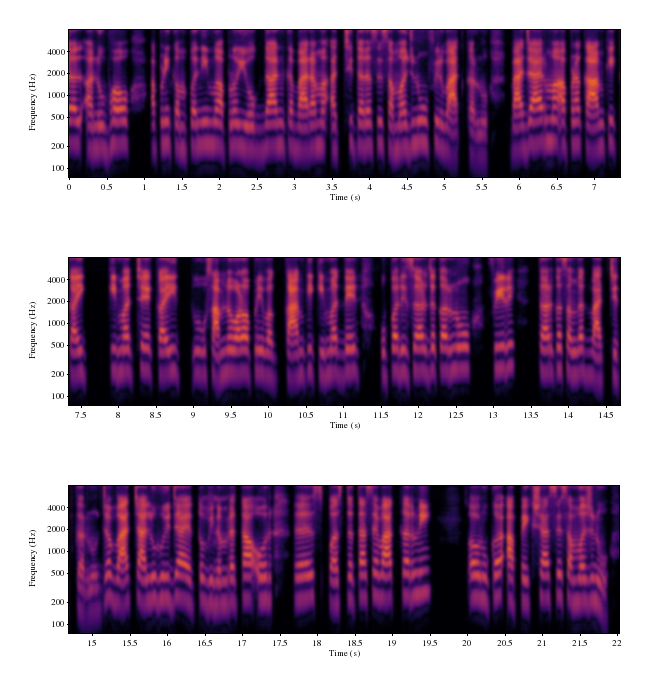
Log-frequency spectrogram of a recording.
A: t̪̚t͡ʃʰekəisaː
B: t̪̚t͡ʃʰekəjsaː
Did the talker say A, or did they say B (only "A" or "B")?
A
